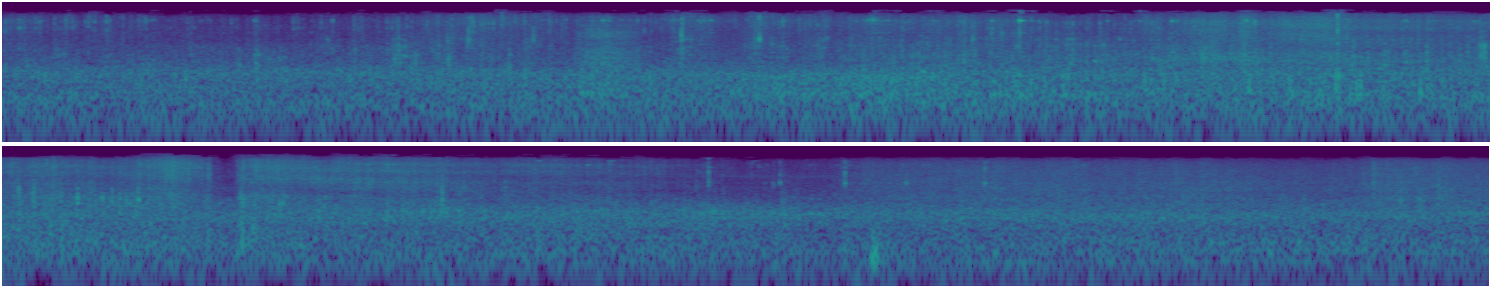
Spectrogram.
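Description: Mountainboard wheels rolling fast over grass and crusted snow patches: a steady rushing noise with many scattered clicks and crunches, loudest about halfway through.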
